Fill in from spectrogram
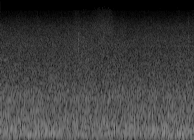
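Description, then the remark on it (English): Heavy rain pours down in a steady, dense hiss that fills the whole clip, constant and fairly loud with no breaks or voices. “I hope you could hear me over the rain.”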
